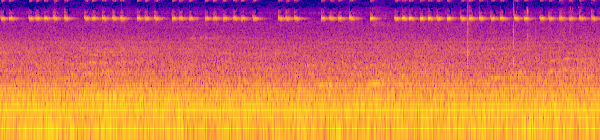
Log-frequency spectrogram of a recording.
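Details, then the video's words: Cricket chirping in short, high, ringing pulses grouped into rapid runs with brief pauses, continuing for twelve seconds over a steady low hum and faint background noise. "Efeito sonoro do Grilo cri cri"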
